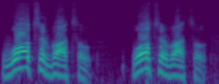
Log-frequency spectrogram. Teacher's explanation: nouns they are made of two separate nouns the stress goes on the first part of the compound noun · We stress the word water on the compound noun.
